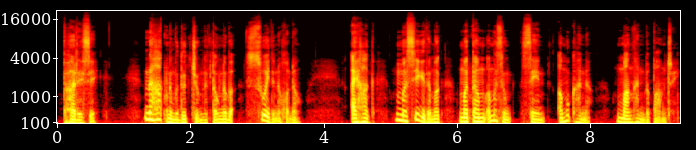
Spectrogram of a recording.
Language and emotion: Manipuri, fearful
